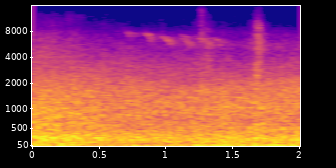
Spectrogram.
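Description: Steady noise of road traffic, with a low rumble.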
